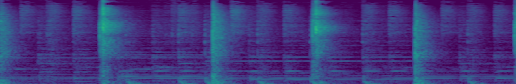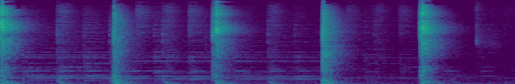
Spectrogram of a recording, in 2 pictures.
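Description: Tap shoes striking a hard floor over background music, a sharp tap about once a second with lighter taps in between, the steady stepping of tap heel steps.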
